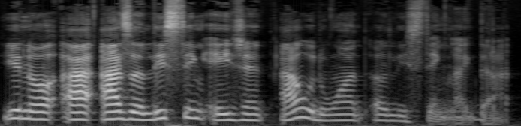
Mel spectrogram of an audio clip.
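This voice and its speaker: A woman's voice: mid-range voice, brisk, fairly bright tone. A woman from Haiti with a Haitian and Caribbean island accent, a realtor chatting in an interview, laughing often and repeating words as she thinks. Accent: Haitian, with U.S. Virgin Islands Caribbean touches. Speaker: realtor guest. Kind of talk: casual interview chat.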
